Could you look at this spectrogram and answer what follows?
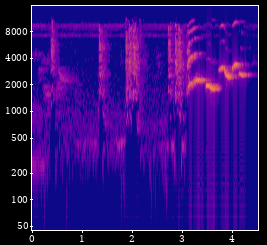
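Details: Before a singing contest, a white-rumped shama song to set other shamas off: several sharp, harsh clicking notes spaced apart, then a run of sweet, fluting whistled phrases at the end.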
